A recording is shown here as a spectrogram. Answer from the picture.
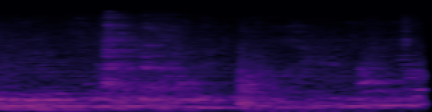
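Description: Faint background voices with two light clicks, one about half a second in and one just past a second.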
